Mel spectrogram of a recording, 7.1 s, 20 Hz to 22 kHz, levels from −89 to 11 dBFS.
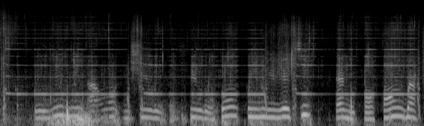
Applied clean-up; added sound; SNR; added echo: neural mask model RNNoise.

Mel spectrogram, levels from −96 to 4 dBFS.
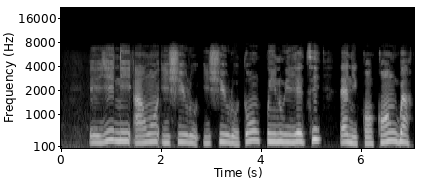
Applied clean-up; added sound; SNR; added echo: none; none; none; none.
